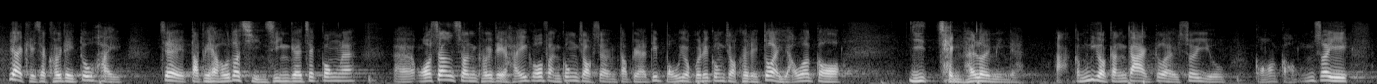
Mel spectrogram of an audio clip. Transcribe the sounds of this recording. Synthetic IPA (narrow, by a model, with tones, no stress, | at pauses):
jɐ˥nwɐ˨˩kʰe˨˩s̬ɐ˨t̚kʰɵ˨˧t̪e˨jt̪o˥whɐ˨j | t͡sɛː˥˩t̪ɐ˨pːi˨t̚hɐ˨˩ho˨˥wt̪ɔː˥t͡sʰiː˨˩nsiː˧nkɛː˧t͡sɪ˥kːʊ˥ŋlɛː˥ | ɛ˧ŋɔː˨˧sœː˥ŋsɵ˧nkʰɵ˨˧ɥt̪e˨jɦɐ˨˥jkɔː˨˥fɐ˨nkʊ˥ŋt͡sɔː˧k̚sœː˨ŋt̪ɐ˨k̚piː˨thɐ˨jt̪i˥po˨˥wjʊ˨kːɔ˧ɾi˥kʊ˥ŋt͡sɔː˧kʰːɵ˨˧t̪e˨˩jt̪o˥hɐ˨jɐ̰˨˧wjɐ˥t̚kɔː˧ | jiː˨t̚t͡sʰɪ˨˩ŋɦɐ˨˥jlɵ˨˧ɥmiː˨˩nkɛ˧ | ha̰ː˨kɐ˨˥mniː˥kɔː˧kɐ˧ŋkaː˥jɪ˨k̚t̪o˥whɐ˨jsɵ˥ɥjiː˧wkɔː˨˥ŋɐ˥kːɔː˨˥ŋkɐ˨˦msɔː˨˥jiː˨˧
